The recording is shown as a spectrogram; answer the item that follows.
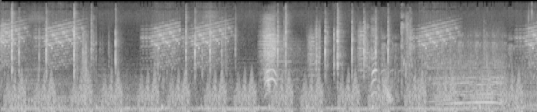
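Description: Cow in Ocarina of Time mooing after being hit, a short lowing call rising out of a busy stream of rapid rhythmic tapping and game noise, with a faint voice underneath.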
